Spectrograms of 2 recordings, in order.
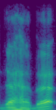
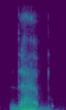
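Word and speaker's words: ذهب: Jadi kalau kata kerja, harokat akhirnya fathah. Zahaba, khoroja, kemudian apalagi kita sudah belajar kata kerja ya. Banyak sebetulnya. Qalaba, mana'a, itu belakangnya biasanya fathah. Ya. Jadi zahaba bukan zahabu.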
